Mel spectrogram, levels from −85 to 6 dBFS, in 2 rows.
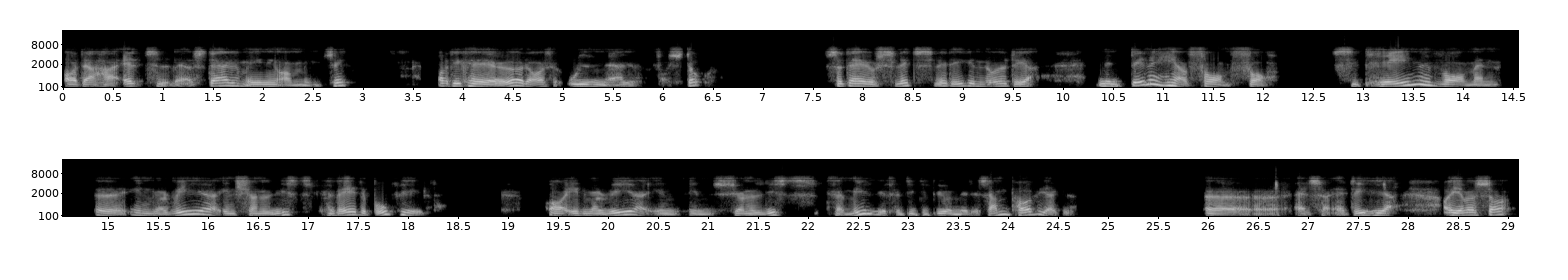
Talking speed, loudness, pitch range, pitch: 135 wpm, -23 LUFS, 140-225 Hz, 175 Hz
